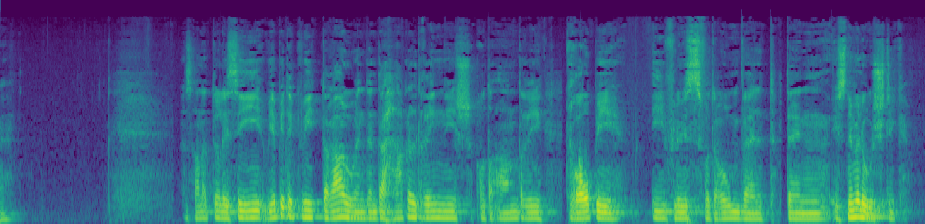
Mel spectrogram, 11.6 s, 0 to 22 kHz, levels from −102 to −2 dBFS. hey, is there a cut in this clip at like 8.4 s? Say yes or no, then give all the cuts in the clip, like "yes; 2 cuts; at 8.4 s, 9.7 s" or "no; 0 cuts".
no; 3 cuts; at 2.2 s, 7.0 s, 9.8 s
